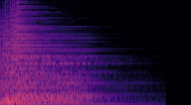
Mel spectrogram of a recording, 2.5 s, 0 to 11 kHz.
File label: G 7th Sharp 9th Flat 5th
